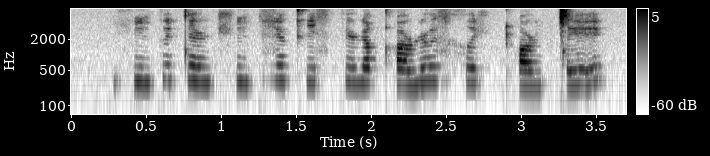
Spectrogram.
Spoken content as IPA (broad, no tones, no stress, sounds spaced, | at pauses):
x ĩ k ʏ t ẽ ɳ t͡ʃʰ ĩ k z ʏ kʰ i s k e ɳ i qʰ o ɳ ɯ z x ɤ ʃ ʈʰ ɒ ɳ ǀ e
